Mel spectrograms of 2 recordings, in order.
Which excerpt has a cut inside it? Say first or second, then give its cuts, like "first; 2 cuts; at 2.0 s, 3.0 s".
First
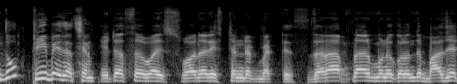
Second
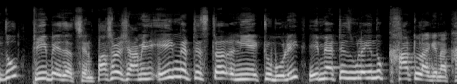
first; 1 cut; at 0.9 s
